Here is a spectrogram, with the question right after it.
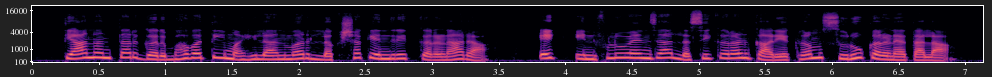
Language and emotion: Marathi, neutral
